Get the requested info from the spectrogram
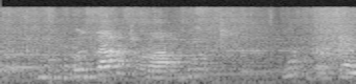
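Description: Young children talking and calling out over background music.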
